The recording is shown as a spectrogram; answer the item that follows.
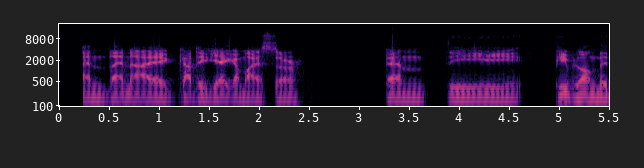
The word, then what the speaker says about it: Jägermeister: Is it Jägermeister or Jaeger? Yeah, if you want to call or spell it in German, Yeah. you call it Jägermeister.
